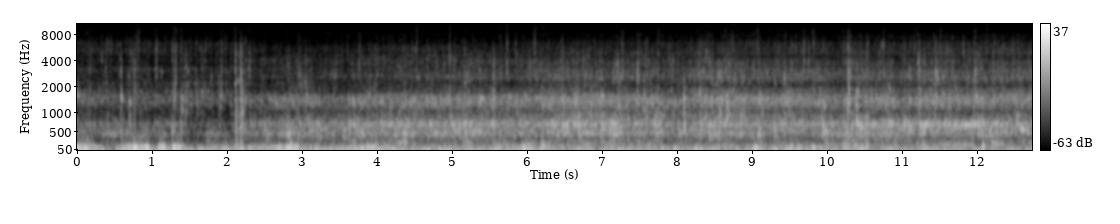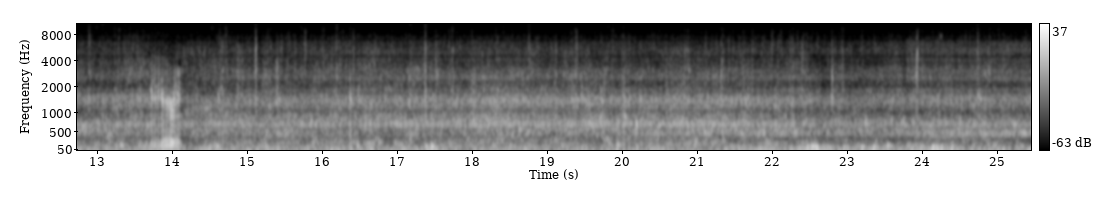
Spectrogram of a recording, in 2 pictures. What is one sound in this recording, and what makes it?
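Water swirls and rumbles, heard muffled from underwater.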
